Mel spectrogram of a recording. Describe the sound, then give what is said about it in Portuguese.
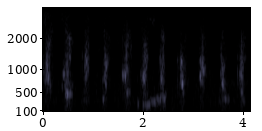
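A dog barks nonstop in a quick, steady rhythm, about a dozen sharp barks in a few seconds, sounding thin and muffled as if over a phone line. “Tem uma que não para de latir.”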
